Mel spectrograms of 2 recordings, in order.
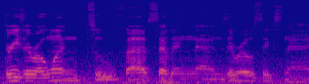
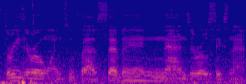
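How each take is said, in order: First: The number is said slowly. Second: The number is said at normal speed.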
